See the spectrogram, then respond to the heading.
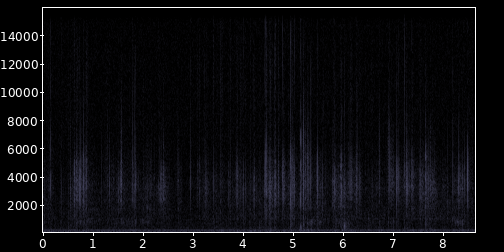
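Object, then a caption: Small steel balls on a soft cloth. Small solid steel pachinko balls rest on velvet as fingertips and nails push and gather them, knocking them together, with rings on the fingers also touching. The result is a quiet, steady patter of soft, bright metallic clicks and clinks over a low hum.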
